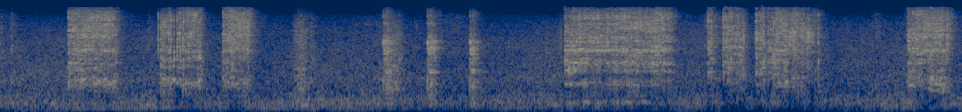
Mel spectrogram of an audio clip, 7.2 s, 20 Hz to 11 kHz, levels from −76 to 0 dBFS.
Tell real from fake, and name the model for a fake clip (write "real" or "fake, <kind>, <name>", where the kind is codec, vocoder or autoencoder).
real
